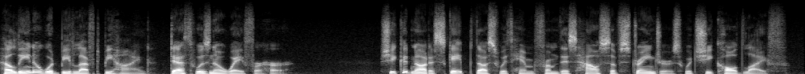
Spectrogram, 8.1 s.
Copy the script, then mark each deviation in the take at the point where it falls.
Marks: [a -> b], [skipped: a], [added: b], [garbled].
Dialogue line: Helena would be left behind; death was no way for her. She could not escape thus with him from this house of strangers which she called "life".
Helena would be left behind; death was no way for her. She could not escape thus with him from this house of strangers which she called "life".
